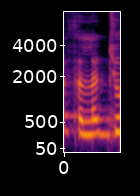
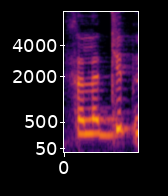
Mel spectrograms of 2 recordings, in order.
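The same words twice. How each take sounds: First: Said in the usual way. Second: सलज्जित ending in -it; wrong form. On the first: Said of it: "सलज्ज होता है". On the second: Shown as a demonstration. Teacher rejects a misspelling, सलज्जित ending in -it. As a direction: add -it to end सलज्जित. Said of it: "सलज्जित नहीं होता".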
